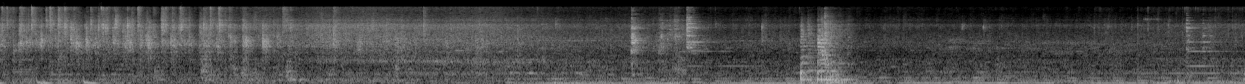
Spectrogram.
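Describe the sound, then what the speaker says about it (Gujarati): A metal spoon stirs steamed dudhi methi muthia in a pan with cumin, curry leaves and sesame seeds over low heat. Close clinks and scrapes repeat over a steady soft sizzle, with a brief louder clatter near the end. "પછી આ રીતના હલાવી લેવાનું છે."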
